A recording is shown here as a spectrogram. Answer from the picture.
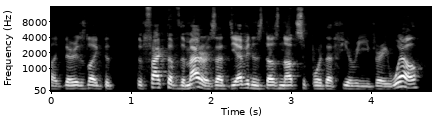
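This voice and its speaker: A man with a French accent and a fairly high pitch, talking at a very fast pace, on a very clean recording with a silent background. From France, Bordeaux. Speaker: philosophy student. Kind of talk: casual chat.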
